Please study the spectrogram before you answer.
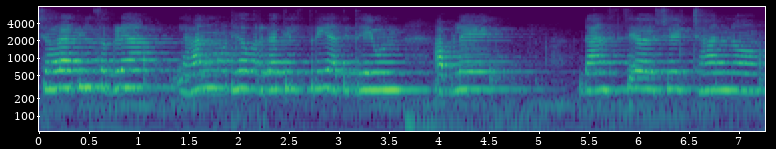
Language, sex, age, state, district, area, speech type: Marathi, female, 18-30, Maharashtra, Amravati, rural, spontaneous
